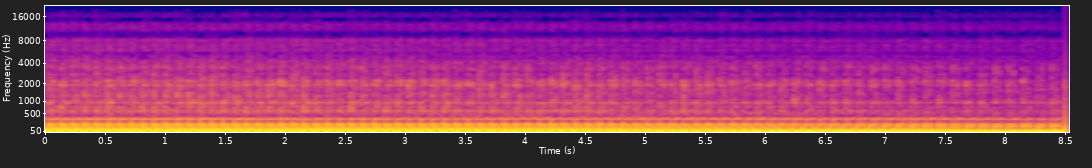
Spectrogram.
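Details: BMW Z4 E89 35i cold start: the idle is lumpy with an uneven, stumbling exhaust beat of roughly three pulses a second, and the car rocks. A warning light goes off, then the engine is revved. Cold-start misfire.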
